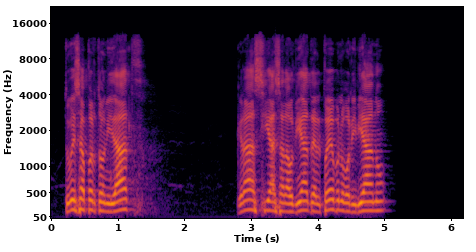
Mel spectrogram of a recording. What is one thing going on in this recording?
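An elderly man speaks into a microphone over loudspeakers, calmly and firmly, outdoors.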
